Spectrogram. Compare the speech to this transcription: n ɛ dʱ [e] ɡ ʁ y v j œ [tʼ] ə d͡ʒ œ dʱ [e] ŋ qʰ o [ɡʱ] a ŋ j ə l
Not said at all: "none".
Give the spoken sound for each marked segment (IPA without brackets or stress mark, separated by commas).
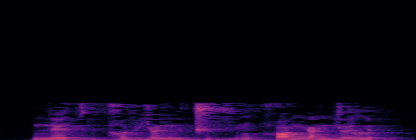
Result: ɘ, n, e, ŋ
